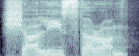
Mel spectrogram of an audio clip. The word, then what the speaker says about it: Charlize Theron: Charlize Theron.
